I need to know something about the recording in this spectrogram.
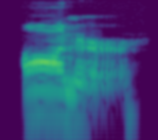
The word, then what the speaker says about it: honor: And these are words that have a silent, very common words that have a silent H. And there are more words in English that have this silent H, but these are probably the most common, is honor, hour, herbal, air, and alleluia, alleluia.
